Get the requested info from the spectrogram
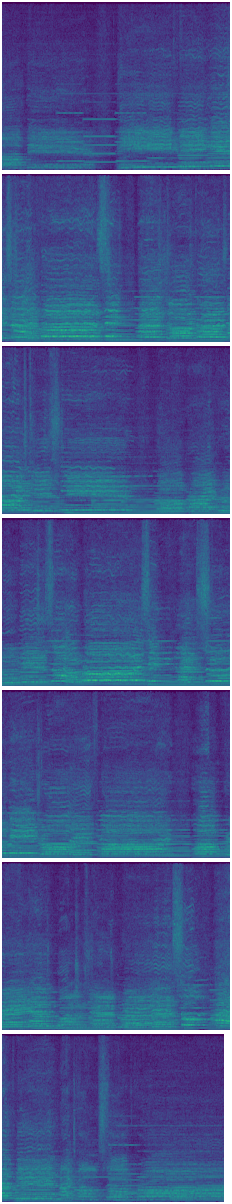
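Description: Mixed church choir of men and women singing an anthem, accompanied by a pipe organ whose sustained bass notes come in about four or five seconds in and move in steps beneath the voices.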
